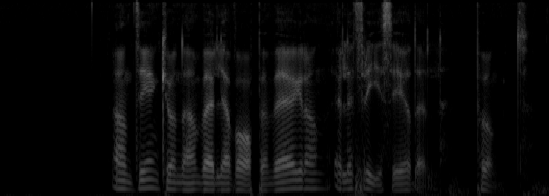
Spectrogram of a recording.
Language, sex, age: Swedish, male, 32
